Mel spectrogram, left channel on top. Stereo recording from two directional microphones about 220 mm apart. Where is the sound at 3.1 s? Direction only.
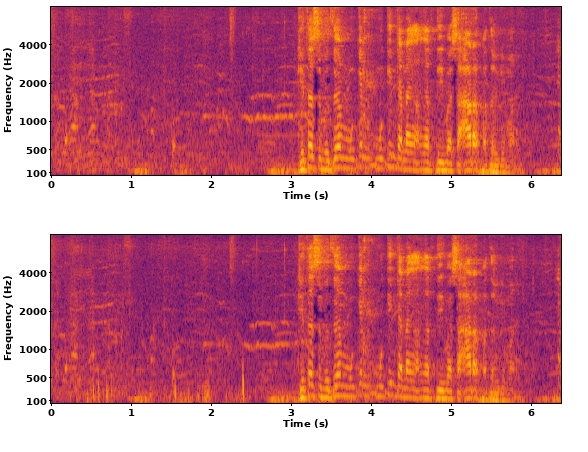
20° left (ahead or behind).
